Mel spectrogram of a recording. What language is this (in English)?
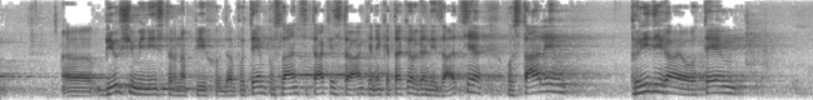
Slovenian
